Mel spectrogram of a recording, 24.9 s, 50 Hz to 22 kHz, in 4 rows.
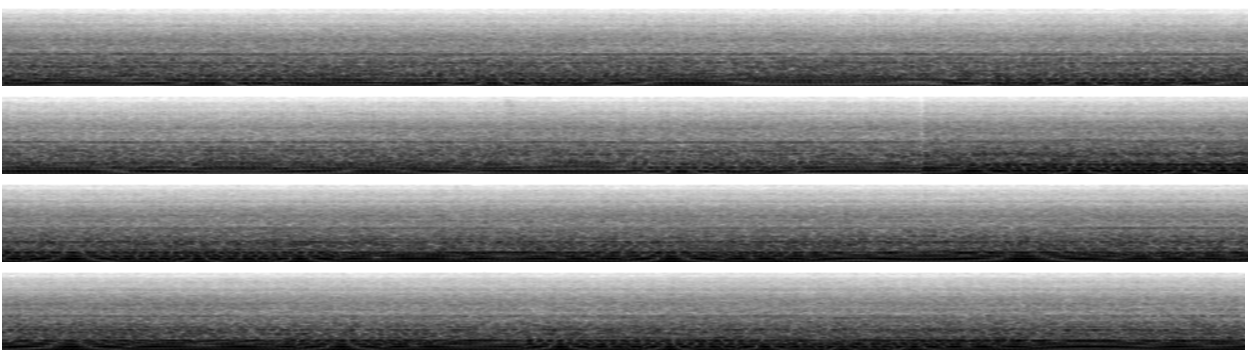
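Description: Erayak 4500PD tri-fuel generator running under a 6,000-watt load, a loud, steady engine drone with a throbbing, rhythmic pulse that shifts to a slightly different beat partway through, with no talk.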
